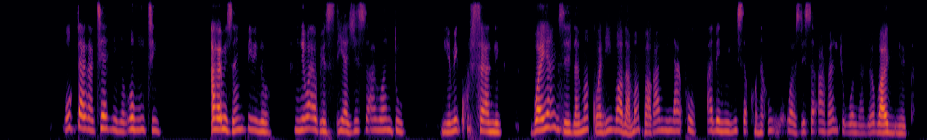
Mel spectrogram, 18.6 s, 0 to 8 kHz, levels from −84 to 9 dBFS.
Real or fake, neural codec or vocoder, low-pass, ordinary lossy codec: fake; codec, 16 kHz in and 24 kHz out, 0.4 kbps, LongCat-Audio-Codec, four codebook decoder; 7.2 kHz; Opus, 32 kbps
